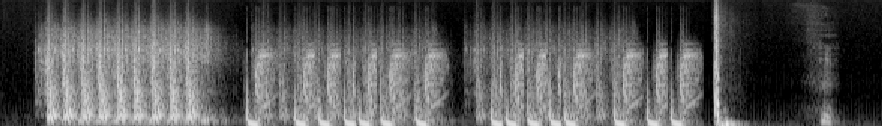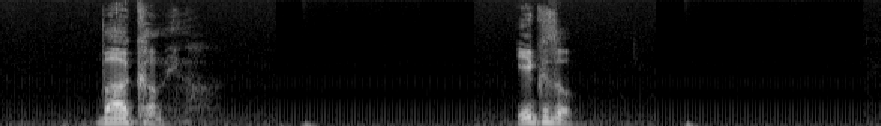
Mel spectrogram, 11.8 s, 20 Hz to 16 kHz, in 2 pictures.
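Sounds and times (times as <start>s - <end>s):
machine-gun fire in long bursts: 0.2s - 5.0s
single sharp crack: 4.7s - 5.0s
speech: 6.6s - 7.1s, 9.3s - 9.8s.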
